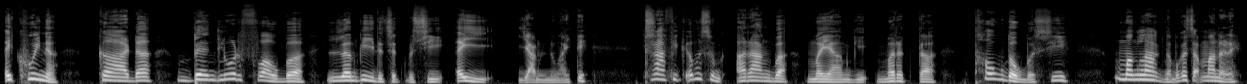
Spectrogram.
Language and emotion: Manipuri, angry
